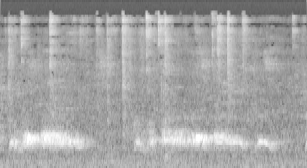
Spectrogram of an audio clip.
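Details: Spotted dove calling its flock at evening, giving deep drawn-out coos in long phrases with short breaks between them, over a steady low background rumble.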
